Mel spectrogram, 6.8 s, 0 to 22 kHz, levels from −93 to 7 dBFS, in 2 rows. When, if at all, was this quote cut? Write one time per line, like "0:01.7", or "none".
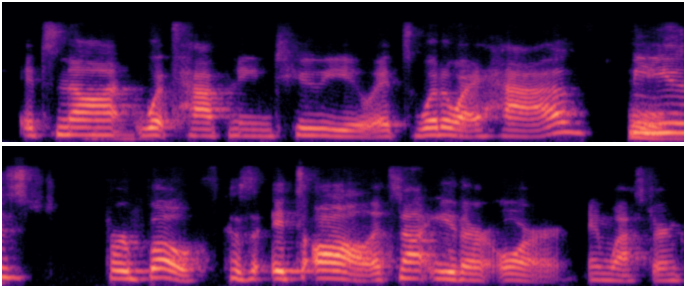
0:03.1
0:04.5

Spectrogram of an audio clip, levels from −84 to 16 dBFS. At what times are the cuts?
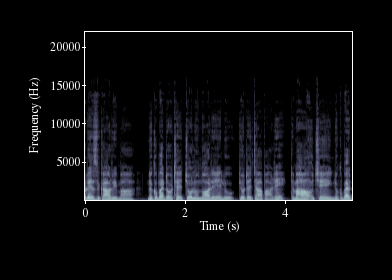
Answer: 0:04.1

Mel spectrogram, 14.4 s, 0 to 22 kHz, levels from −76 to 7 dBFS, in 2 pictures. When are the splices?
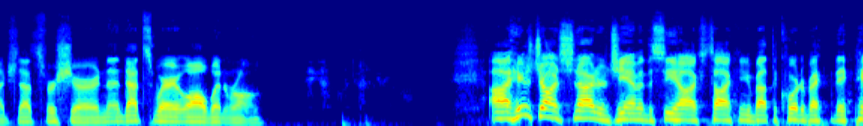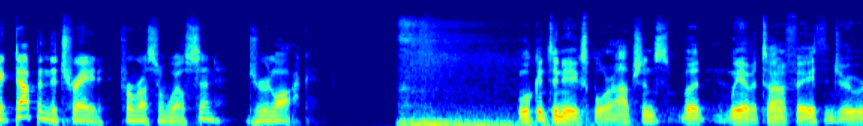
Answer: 0:08.1

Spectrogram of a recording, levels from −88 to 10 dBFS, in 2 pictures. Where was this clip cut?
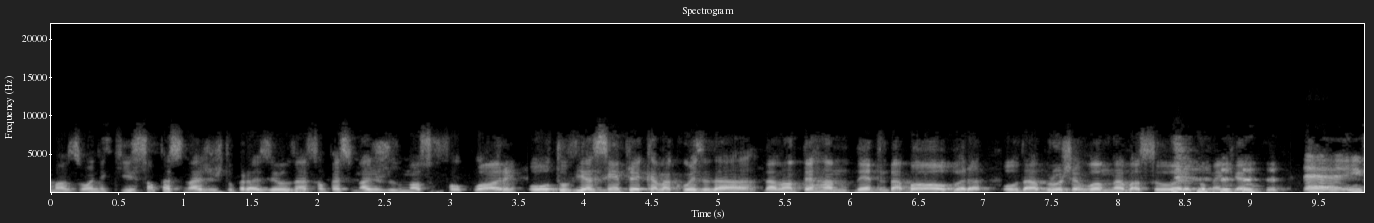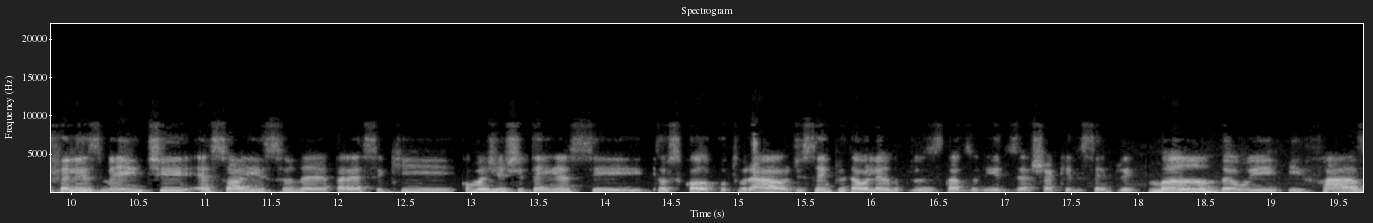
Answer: none

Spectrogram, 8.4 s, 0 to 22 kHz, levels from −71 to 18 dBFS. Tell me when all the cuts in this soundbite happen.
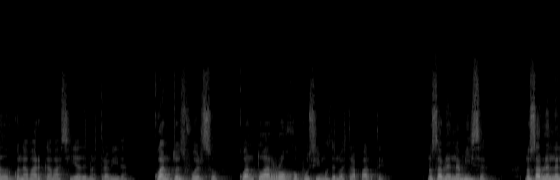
0:02.1
0:03.5
0:06.3

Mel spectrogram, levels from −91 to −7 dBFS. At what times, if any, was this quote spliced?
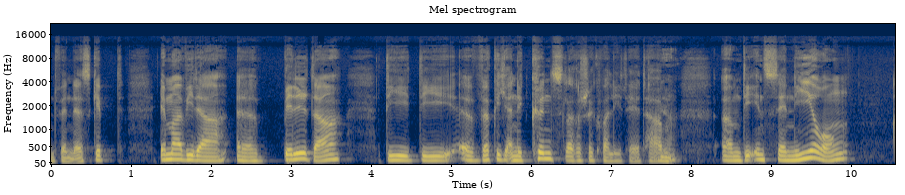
none

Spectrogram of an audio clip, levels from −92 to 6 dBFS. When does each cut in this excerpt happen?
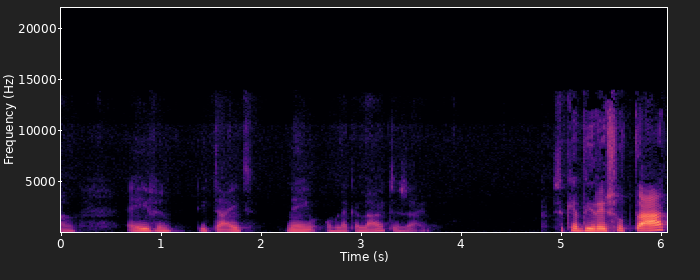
0:04.8

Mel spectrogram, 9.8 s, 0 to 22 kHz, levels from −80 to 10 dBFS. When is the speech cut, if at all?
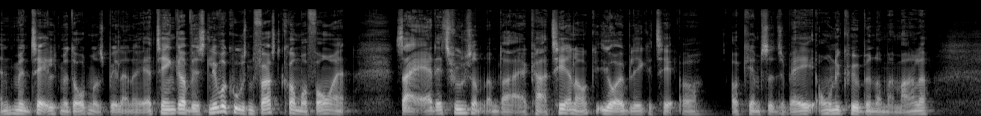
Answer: none

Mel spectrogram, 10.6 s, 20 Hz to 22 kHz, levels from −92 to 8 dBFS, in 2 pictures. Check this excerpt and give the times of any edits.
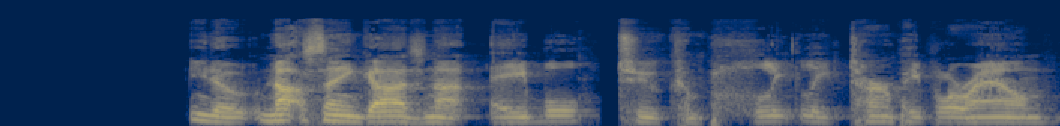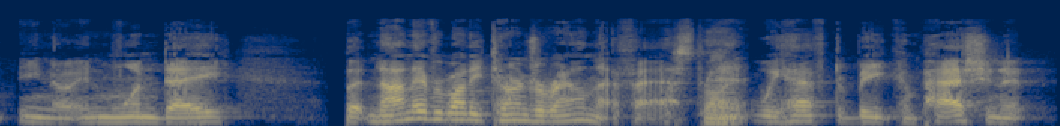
0:03.0
0:09.0

